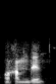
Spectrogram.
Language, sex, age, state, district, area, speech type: Bodo, male, 18-30, Assam, Baksa, rural, conversation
